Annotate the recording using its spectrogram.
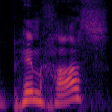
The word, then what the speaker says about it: Pinchas: And it's called in Hebrew Pinchas, the name of a person. Your English Bible in the book of Numbers might call him Phinehas. And so that's the two different names, the English pronunciation or the Hebrew pronunciation.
